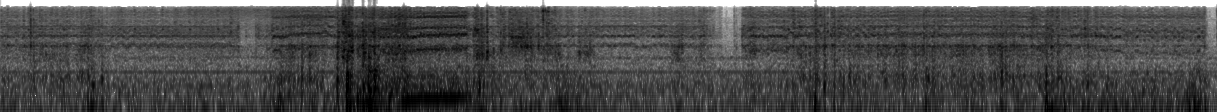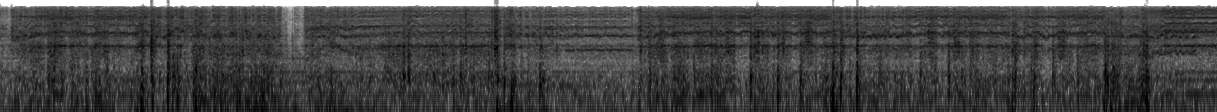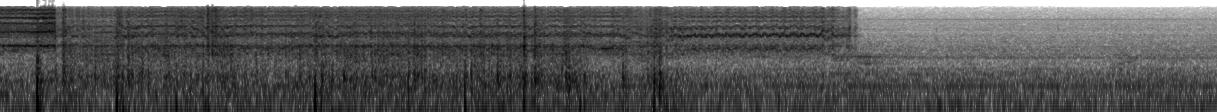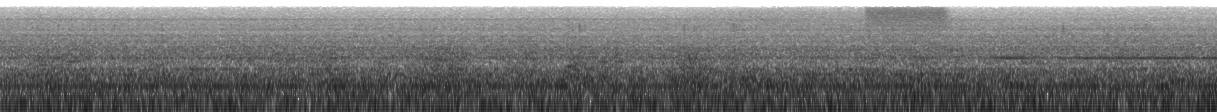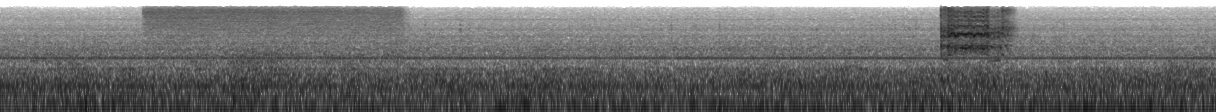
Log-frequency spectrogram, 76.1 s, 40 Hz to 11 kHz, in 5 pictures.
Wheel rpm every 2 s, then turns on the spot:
240, 210, 240, 240, 200, 290, 290, 240, 300, 230, 300, 270, 280, 240, 240, 220, 280, 250, 250, 270, 190, 0, 0, 0, 0, 0, 0, 0, 0, 0, 0, 0, 0, 0, 0, 0, 90, 0.
14-16 18-20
